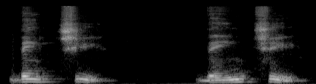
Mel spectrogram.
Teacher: Olha o em nasal, olha o i nasal, mas olha o t, dente. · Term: a africada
